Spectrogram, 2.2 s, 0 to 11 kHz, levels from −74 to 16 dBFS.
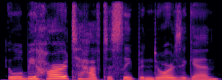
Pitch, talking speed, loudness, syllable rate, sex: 205 Hz, 270 wpm, -17 LUFS, 5.8 syllables/s, female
